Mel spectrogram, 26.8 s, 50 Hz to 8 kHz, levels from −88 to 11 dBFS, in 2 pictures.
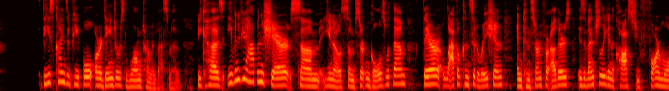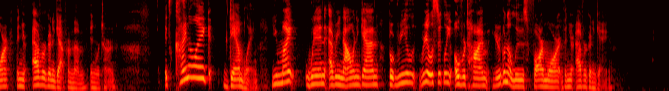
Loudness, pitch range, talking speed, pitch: -36 LUFS, 165-215 Hz, 175 wpm, 190 Hz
